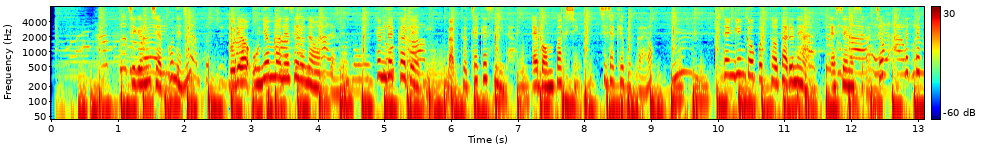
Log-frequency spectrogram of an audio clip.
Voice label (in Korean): 트렌디하고 세련된 톤; 현대카드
